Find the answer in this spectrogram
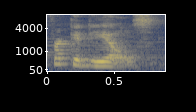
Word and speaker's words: Frikadelle: way i said yeah when i was a kid they were called frica deals that's the american pronunciation of them what are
